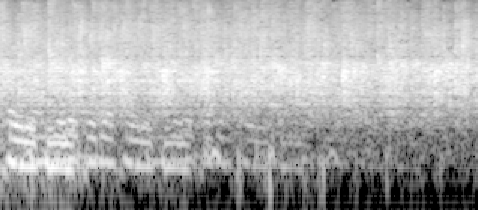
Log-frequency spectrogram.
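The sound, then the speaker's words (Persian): Steady audience applause at an Eid al-Ghadir religious gathering, a continuous, even patter of many hands throughout, with a voice heard over it at the start. “بزنید اون دست قشنگ رو خدا خیرتون.”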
